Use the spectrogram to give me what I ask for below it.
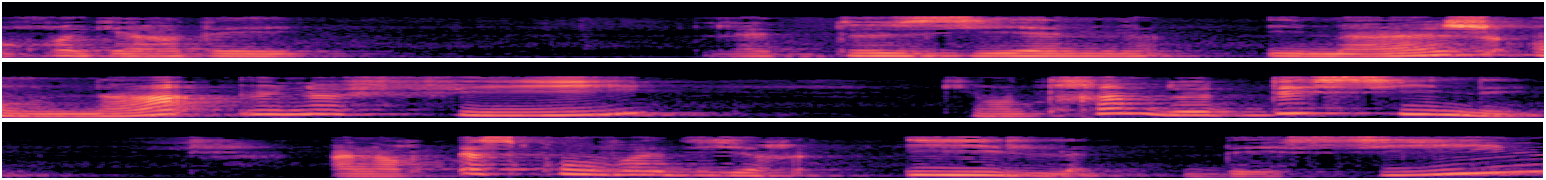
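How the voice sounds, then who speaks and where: A woman teaches very young pupils at an unhurried, deliberate pace, stretching out every word and pausing for answers. Her questions and quick praise come in a patient classroom manner. The sound is dull and a little lo-fi. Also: fairly low pitch, expressive. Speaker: French teacher. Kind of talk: classroom lesson for young children.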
